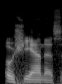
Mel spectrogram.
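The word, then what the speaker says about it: Oceanus: I'll be doing that for like all of them, which is why I had Okanos rather than Oceananis. Um because uh Okanos is the the Greek and Oceananus is the late Latin.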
